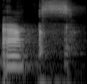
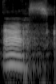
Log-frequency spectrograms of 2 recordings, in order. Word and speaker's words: ask: let me ask you a question but the pronunciation of ask should not be X it's ask let me ask you a question I want to ask you something it's not ax ask yeah this one again so like Lemmy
